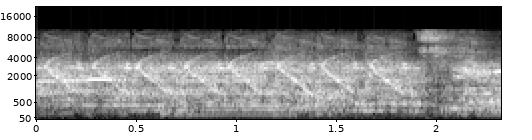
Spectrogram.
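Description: Live band playing, with an electronic instrument making rapid repeated falling pitch sweeps, about four a second, like an alarm, over a steady low drone.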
